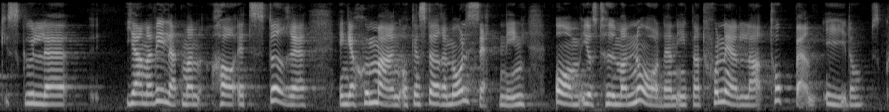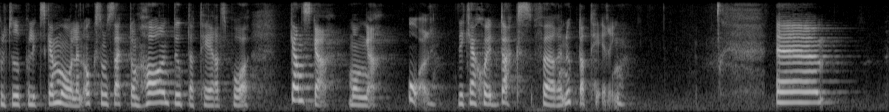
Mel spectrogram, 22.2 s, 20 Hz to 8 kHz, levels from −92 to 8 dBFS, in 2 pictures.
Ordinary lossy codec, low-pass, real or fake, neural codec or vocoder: none; 7.2 kHz; real; none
